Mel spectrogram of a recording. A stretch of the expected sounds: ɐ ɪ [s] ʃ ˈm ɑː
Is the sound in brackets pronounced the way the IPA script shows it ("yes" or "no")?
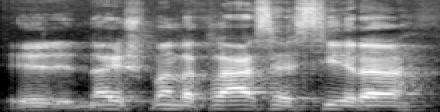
no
